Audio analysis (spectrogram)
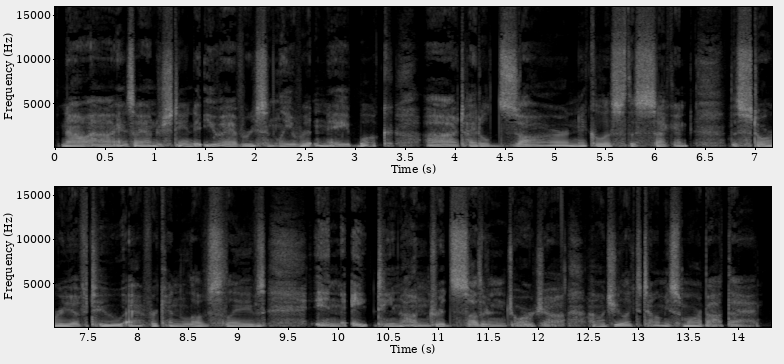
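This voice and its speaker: Man playing a deep-voiced, pompous, bumbling radio host. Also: lively intonation, breathy edge, dry recording. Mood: self-important, formal. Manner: halting, repetitive, pompous, earnest. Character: bumbling, pompous, clueless male radio interviewer. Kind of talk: mock old-time radio interview show.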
